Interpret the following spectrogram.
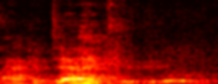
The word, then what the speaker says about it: academic: Double stressed words like academic when they're in context followed by another strong stress and accent normally undergo this stress shift effect, where it's only the first syllable that gets an accent on it.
